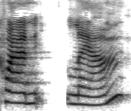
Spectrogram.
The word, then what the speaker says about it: Tsz-Kwan Lam: Tsz-Kwan Lam.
